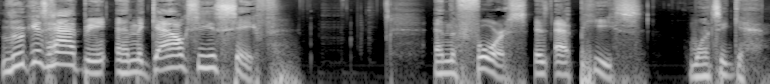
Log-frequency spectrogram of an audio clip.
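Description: A man's voice: on the high side, lively intonation, slow pace, long pauses, dry recording, clean studio sound. A man hosting a podcast, giving a mock-dramatic reading of a children's storybook and breaking off into cheeky, joking asides. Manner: theatrical, juvenile innuendo, breaks off into asides. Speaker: podcast host.

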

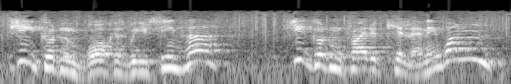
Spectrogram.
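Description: Passionate, disbelieving artist, slightly high voice, melodramatic, echoing vintage radio horror. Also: male voice, huge pitch swings, moderate pace. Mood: agitated. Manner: melodramatic, emotional. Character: sensitive, disbelieving male artist, passionately protective. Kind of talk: 1930s radio horror acting. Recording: muffled, noisy, echoing old radio recording.

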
